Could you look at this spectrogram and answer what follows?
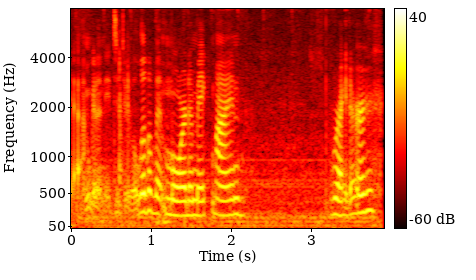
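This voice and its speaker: A woman's voice: mid-range voice, animated, a little fast, vocal fry. A woman co-hosting a craft show, demonstrating steps casually and chatting around a table indoors. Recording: noisy room with table sounds.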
